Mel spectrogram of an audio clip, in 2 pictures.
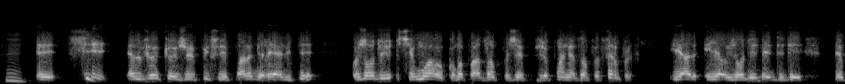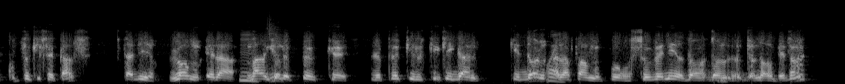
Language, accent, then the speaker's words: French; Brazzaville, Republic of the Congo; now in Europe; moi, je suis congolais de Brazzaville, je suis ici en Europe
